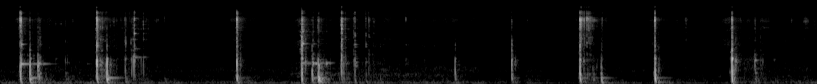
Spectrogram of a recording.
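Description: Hatchet splitting dry boards into kindling on a log chopping block, with a dozen or so sharp, irregular wooden knocks, along with split sticks clattering against one another as they are moved onto the pile.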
